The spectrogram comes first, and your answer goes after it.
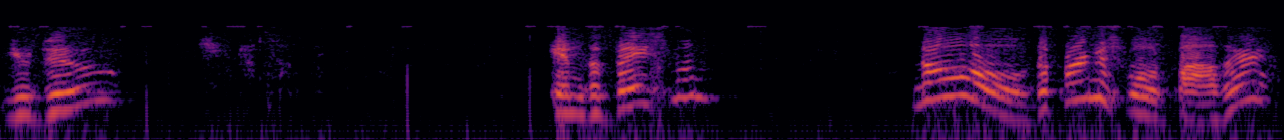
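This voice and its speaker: An actor playing a fussy, apologetic hotel clerk in an old-time radio comedy. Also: male voice, very high-pitched, huge pitch swings, takes it slowly, exaggerated voice. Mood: eager, obliging. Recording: dull, noisy old radio recording.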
